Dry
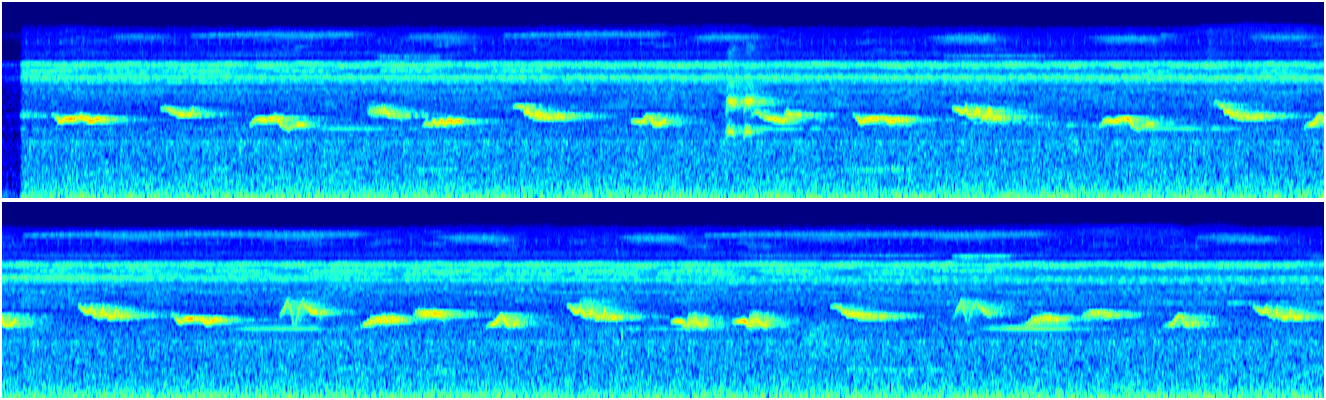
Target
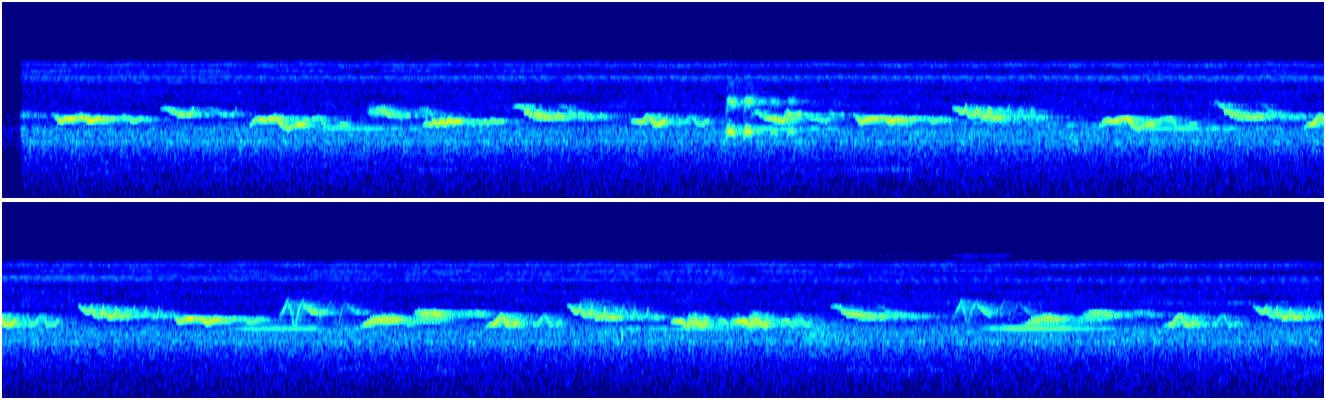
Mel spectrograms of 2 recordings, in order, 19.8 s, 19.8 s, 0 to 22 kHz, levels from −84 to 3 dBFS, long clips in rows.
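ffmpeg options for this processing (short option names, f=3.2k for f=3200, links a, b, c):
-filter_complex "[0:a]bandpass=f=1.5k:t=q:w=2.9:csg=0,asplit=2[a][b];[b]aecho=0:1:323:0.237[c];[a][c]amix=inputs=2:normalize=0,volume=1dB"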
